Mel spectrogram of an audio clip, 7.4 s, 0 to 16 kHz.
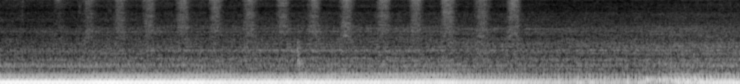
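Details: Gen2 Chevrolet Traverse after repairing an exhaust leak between resonator and muffler with new nuts, bolts and gasket: steady, even low idle, smooth exhaust note, no ticking or puffing; leak gone, running cleanly.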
